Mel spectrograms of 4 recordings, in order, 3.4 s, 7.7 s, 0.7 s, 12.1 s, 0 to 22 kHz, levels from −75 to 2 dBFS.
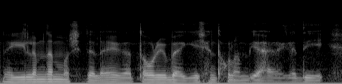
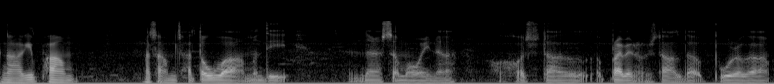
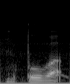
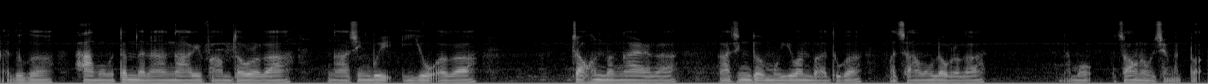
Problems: background conversations at intervals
